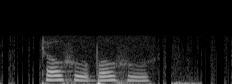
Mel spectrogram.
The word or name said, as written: tohubohu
